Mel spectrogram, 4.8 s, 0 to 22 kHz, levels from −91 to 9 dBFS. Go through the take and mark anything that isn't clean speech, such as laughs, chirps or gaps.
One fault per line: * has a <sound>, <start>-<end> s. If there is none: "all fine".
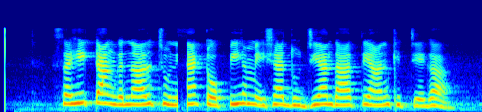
* has a dropout, 1.8-1.9 s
